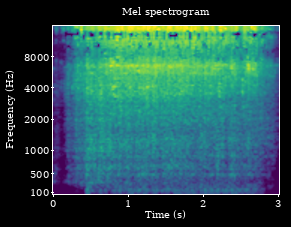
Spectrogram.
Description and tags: LEGO POUR 02
Pouring a box of Lego onto the floor
Lego, Move, Box, Floor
